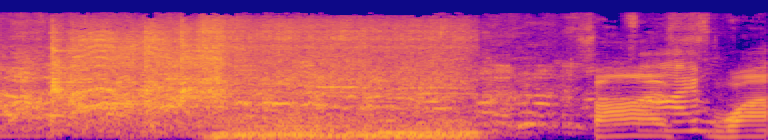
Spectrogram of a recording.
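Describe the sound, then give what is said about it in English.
A car fitted with a high-tech immobiliser that needs a secret password to start: the engine cranks and catches, settling into a steady low hum under a broad noisy wash, before a voice comes in over it near the end. “This one needs a secret password to turn the car on.”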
